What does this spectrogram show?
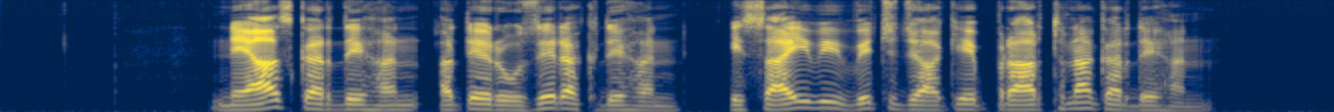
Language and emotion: Punjabi, neutral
